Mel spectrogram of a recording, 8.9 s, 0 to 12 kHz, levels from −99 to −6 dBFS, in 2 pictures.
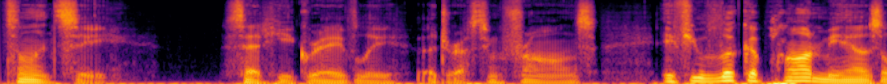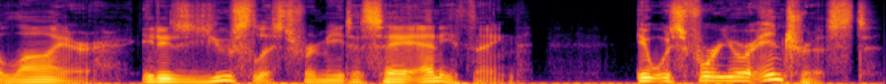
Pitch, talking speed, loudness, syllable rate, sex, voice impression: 105 Hz, 185 wpm, -19 LUFS, 5.5 syllables/s, male, very masculine, adult-like, slightly middle-aged, thick, tensed, slightly powerful, bright, slightly hard, clear, fluent, cool, intellectual, very refreshing, sincere, very calm, mature, friendly, reassuring, slightly elegant, sweet, lively, kind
